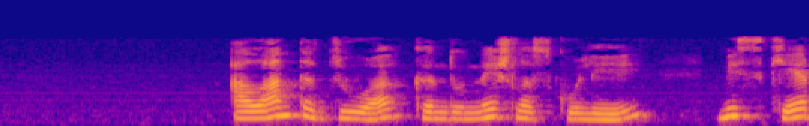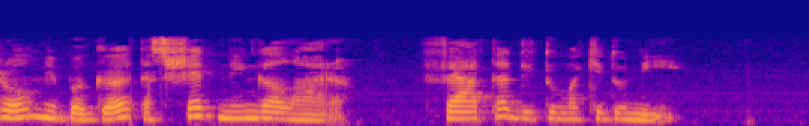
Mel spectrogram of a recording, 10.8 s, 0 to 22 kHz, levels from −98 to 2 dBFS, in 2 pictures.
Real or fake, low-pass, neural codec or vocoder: real; 7.2 kHz; none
